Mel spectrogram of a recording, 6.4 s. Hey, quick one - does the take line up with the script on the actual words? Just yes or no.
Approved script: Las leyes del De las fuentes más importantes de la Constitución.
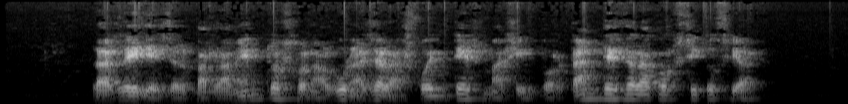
no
